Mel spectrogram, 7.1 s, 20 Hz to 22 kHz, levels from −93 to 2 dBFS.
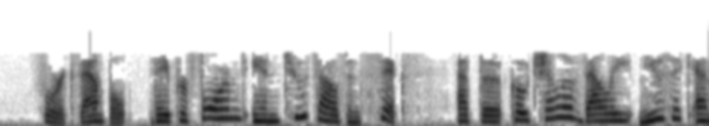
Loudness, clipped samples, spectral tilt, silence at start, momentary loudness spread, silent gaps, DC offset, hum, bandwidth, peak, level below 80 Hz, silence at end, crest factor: -14 LUFS; under 0.1%; -10.5 dB/octave; 0.45 s; 7 LU; none; under 0.1%; none; 4 kHz; 0 dBFS; -46 dBFS; 0 s; 14 dB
